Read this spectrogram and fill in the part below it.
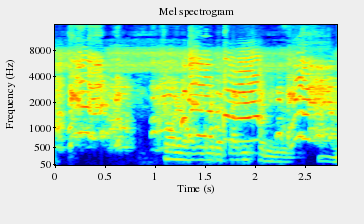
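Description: A rooster crows loudly over a busy chorus of clucking Fayoumi chickens on a village farm, with several overlapping calls close by.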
